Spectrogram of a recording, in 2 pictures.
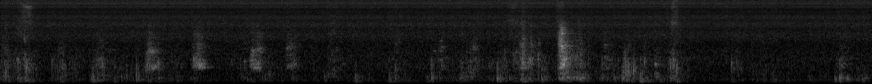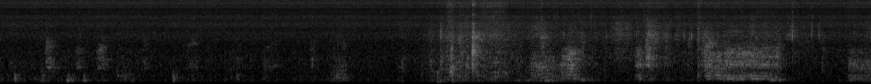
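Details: Pet dachshunds Sausage and Weenie indoors, giving short scattered whimpers and yelps that rise into a louder, drawn-out harmonic whine near the end.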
